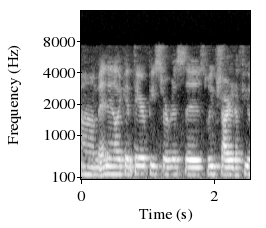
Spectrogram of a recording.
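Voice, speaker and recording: Over noticeable background noise, a woman talks at a very fast pace in a very deep, low pitch. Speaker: physical therapy manager. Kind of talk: interview.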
